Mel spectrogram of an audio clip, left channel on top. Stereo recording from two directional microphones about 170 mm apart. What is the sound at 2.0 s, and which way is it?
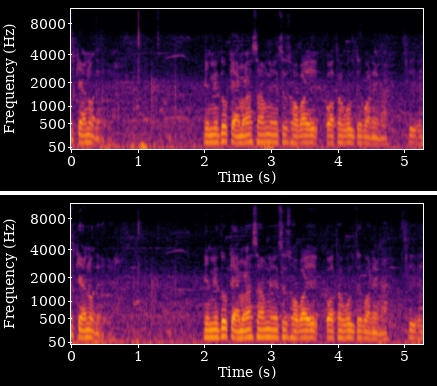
Speech, 35° right (ahead or behind).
